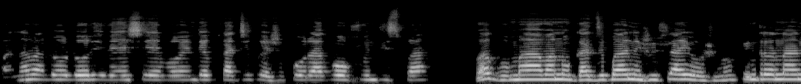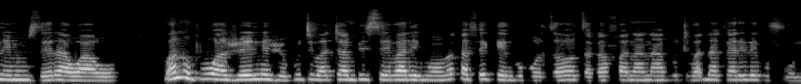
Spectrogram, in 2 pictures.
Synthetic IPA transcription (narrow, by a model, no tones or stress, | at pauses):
ʋanaʋaɗo̞ɗo̞ɾiʋe̞ʃe̞ʋoe̞nde̞kukatikwe̞ʐiko̞ɾakofundiːswa | ʋaɡʱumaʋano̞ɡʱad͡zik̬wane̞ʐiɬajo̞ʐino̞pindiranane̞muze̞ɾawaːʋo̞ | ʋano̞puwaʐe̞ne̞ʐe̞kutiʋatambise̞ʋaɾimo̞ʋakafe̞ke̞ŋɡuɓo̞d͡zaʋo̞d͡zakafananakutiʋaɗakaɾire̞kufuːna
